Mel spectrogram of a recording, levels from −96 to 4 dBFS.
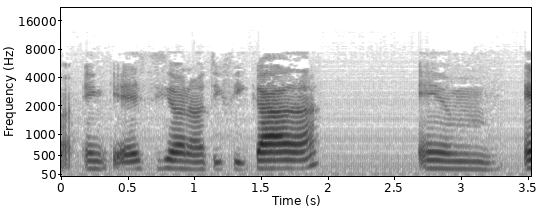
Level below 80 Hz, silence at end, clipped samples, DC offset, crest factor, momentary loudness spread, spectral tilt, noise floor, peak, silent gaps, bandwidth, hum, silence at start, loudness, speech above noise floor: -60 dBFS; 0 s; under 0.1%; under 0.1%; 18 dB; 15 LU; -5.5 dB/octave; -52 dBFS; -2 dBFS; none; 7.8 kHz; 60 Hz at -55 dBFS; 0 s; -21 LUFS; 32 dB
